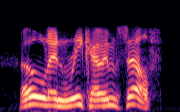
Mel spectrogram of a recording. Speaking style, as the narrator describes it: Henry exclaimed

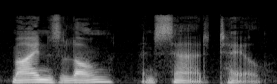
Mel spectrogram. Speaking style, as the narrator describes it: said the mouse, sighing

